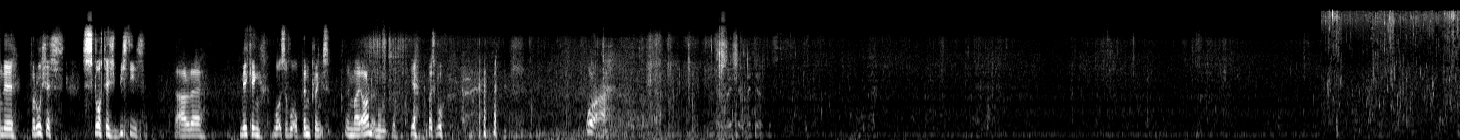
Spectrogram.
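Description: Water laps gently at a rocky shore.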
